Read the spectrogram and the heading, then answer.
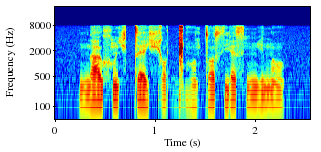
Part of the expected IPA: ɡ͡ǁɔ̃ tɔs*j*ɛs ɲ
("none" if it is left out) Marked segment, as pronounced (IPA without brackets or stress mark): j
